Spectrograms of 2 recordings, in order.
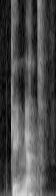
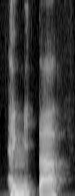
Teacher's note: But when it follows the n the g does not have that sound. The two letters together ng represent a nasal sound very very similar to the English sound in the word sing.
